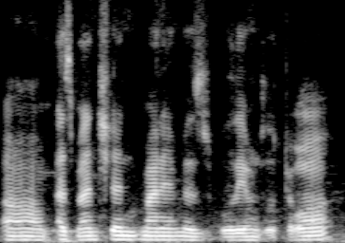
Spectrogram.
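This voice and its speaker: A man's voice: medium pitch, level tone, measured pace, darkish tone, low-quality recording. A young man from El Salvador, a college student, reading prepared testimony at a meeting. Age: young adult. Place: meeting room.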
